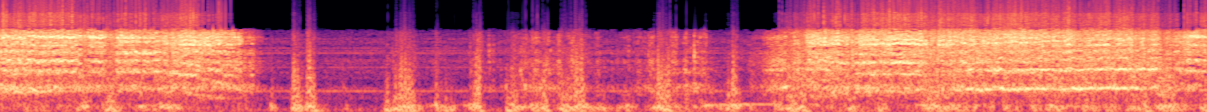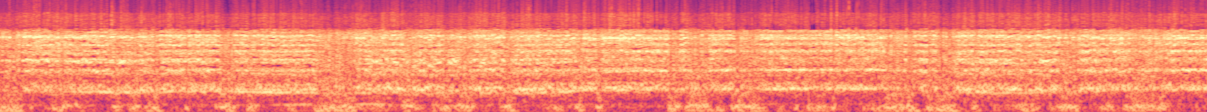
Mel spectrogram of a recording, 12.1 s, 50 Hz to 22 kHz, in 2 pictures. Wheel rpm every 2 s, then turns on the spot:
110, 20, 190, 210, 220, 220.
none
